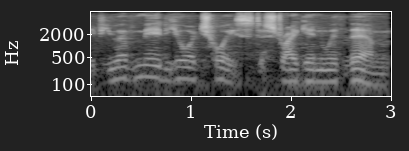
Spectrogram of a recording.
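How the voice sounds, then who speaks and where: Man as aging dragon, dragon voice, slow, menacing, grave, tabletop role-play, slightly noisy recording. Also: mid-range voice, bright, forceful tone, lo-fi sound. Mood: weary menace.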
